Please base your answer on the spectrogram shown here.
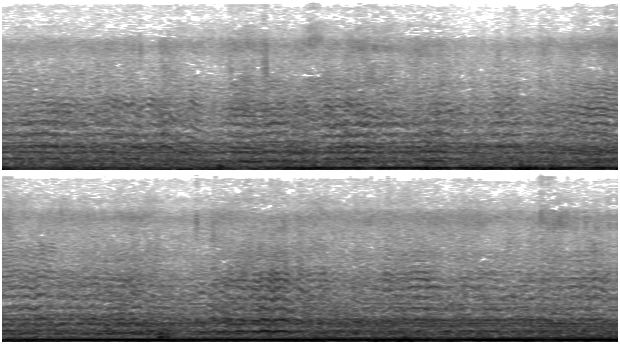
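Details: Honey bee hum from a beekeeping setting: a deep, continuous buzzing drone that grows gradually louder over the clip, with shimmering overtones above the low hum.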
